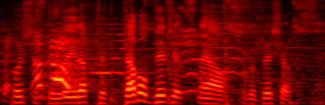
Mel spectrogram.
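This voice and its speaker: A man doing live play-by-play commentary on a basketball game. He calls the action briskly and rises into shouts on the big plays. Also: on the high side, very animated, over loud music. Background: basketball game noise.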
